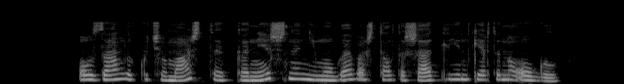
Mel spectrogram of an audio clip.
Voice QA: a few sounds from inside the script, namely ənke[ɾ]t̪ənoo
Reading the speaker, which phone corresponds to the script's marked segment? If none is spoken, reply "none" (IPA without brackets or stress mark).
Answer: r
